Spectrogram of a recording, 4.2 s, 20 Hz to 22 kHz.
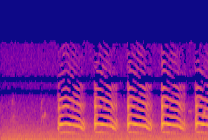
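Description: A Red-shouldered Hawk gives five loud, harsh kee-ah screams, each slurring downward, repeated about every 0.7 seconds over a soft background hiss.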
